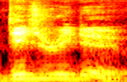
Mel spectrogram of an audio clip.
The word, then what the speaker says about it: didgeridoo: Didgeridoo.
